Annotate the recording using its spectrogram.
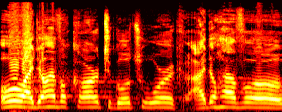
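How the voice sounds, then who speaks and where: Over noticeable background noise, a man with a Brazilian Portuguese accent speaks at a high pitch. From Brazil, João Pessoa. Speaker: jiu-jitsu world champion. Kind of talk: interview. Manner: animated.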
